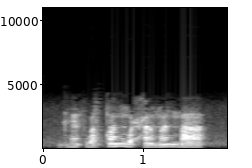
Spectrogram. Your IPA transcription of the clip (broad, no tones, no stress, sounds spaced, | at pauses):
ɡʱ ɛ̃ f u z tˤ ũ z ŋʷ ɨ ħ ɐ̃ m ɐ̃ z m a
